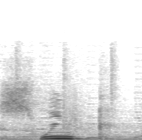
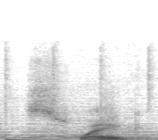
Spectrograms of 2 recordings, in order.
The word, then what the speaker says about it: Swenk: and I apologize uh people always mispronounce my last name they always like swink but it's Swank even though it's with the e but let's go ahead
